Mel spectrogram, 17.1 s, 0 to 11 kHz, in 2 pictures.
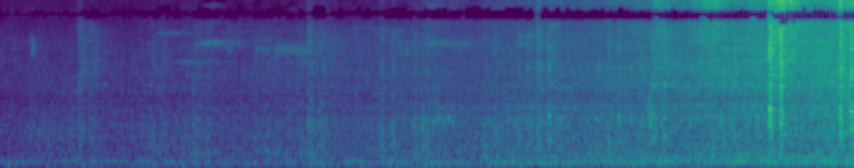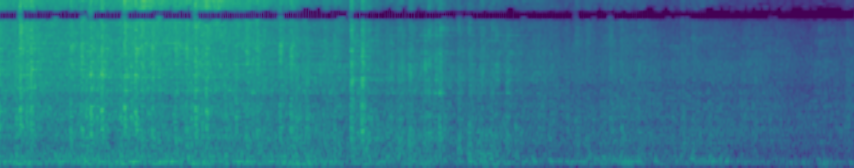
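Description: JR Shikoku 2700 series diesel limited express train approaching and passing, its engines rumbling under the rapid clack of wheels over rail joints. It grows louder, is loudest about eight to twelve seconds in, then fades as it moves away.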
